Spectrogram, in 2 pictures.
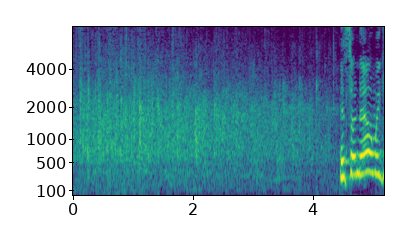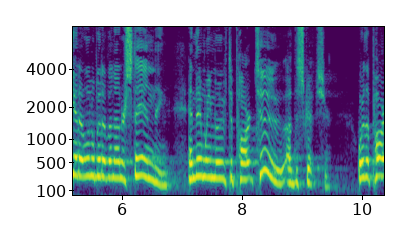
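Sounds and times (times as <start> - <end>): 
audience clapping: 0.0 - 4.8
speech: 4.4 - 10.3.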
